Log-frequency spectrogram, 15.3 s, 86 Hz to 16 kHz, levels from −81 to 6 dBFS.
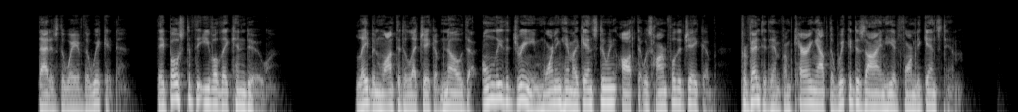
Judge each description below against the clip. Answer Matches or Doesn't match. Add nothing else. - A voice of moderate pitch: Doesn't match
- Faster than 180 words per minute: Matches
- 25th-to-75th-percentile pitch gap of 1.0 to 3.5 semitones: Doesn't match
